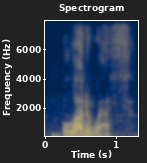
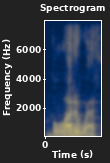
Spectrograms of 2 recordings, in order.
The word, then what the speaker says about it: Blodeuwedd: Pronounced Blodeuwedd, Blodeuwedd, meaning flower face or the ancient word for the owl.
